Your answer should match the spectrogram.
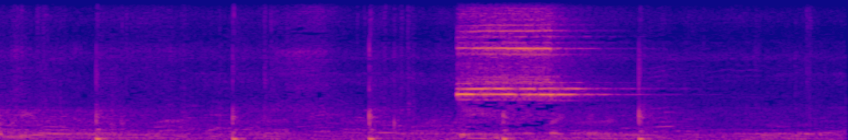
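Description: Referee's whistle blown once, a short shrill steady tone lasting about half a second, a little past the middle. Before it come a few sharp thuds, evenly spaced, like a ball bouncing on the court, with faint voices around.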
